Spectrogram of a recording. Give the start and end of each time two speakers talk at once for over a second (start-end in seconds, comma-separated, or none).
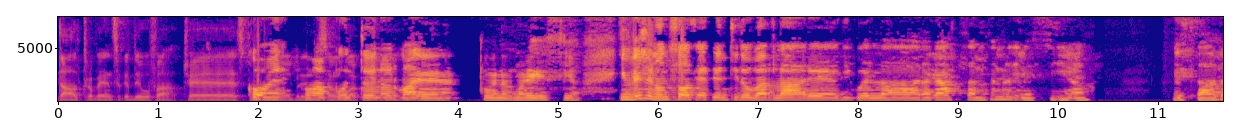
1.9-3.6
